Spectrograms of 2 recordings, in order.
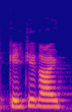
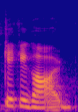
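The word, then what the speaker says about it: Kierkegaard: एक जैसे कि गार्ड मैं उसको किगार्ड बोलती हूं। But actually the real pronunciation is केके गार्ड। केके गार्ड ठीक है? बीच-बीच के जितने कुछ-कुछ कंसोनेंट्स हैं वो साइलेंट हो जाते हैं।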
